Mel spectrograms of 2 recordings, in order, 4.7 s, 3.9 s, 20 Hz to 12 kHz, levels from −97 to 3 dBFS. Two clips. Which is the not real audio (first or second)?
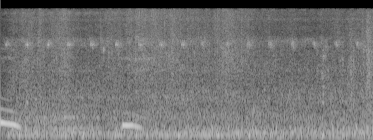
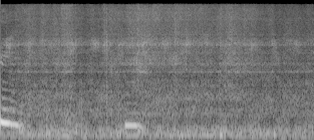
second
